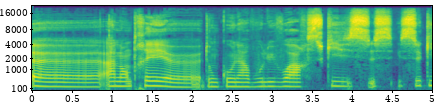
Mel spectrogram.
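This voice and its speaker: The recording is very clean with a silent background, and the woman's voice sits at a medium pitch. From Tunisia. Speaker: community radio journalist. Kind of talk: radio interview. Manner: halting, many fillers and repetitions.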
